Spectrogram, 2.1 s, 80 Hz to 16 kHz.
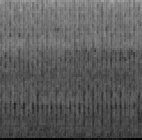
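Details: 1959 Triumph TR3A during a pre-purchase inspection, idling: steady, even low idle with a smooth firing rhythm and no deep metallic knock or tapping from top or bottom end; coolant shows no bubbling and there is no smoke. Normal idle.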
